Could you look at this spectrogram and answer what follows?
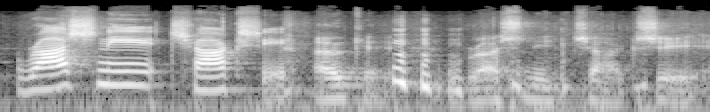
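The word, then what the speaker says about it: Roshani Chokshi: you pronounce your name it's pronounced pronounced it's pronounced roshni shocked she okay rush me Chuck she yes you go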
